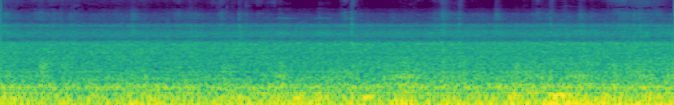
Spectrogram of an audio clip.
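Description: Steady low rumble of a moving airport express train, heard inside the passenger car: wheels and running gear on the track.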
